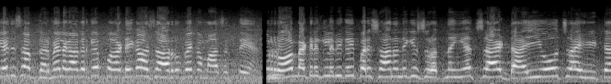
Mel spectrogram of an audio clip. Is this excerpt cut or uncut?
cut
